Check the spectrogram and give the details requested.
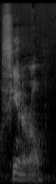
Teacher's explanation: Again, a schwa before my final L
